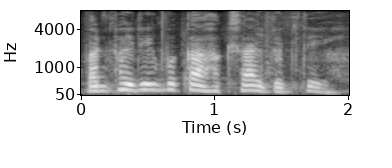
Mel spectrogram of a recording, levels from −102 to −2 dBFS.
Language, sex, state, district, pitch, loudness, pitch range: Wancho, female, Arunachal Pradesh, Longding, 170 Hz, -18 LUFS, 150-195 Hz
